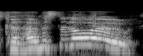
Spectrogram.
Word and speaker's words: Conesdeloro: community and also the C in konus it's konus Doro hello hello then thank you for pronouncing my name correctly as many struggle I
